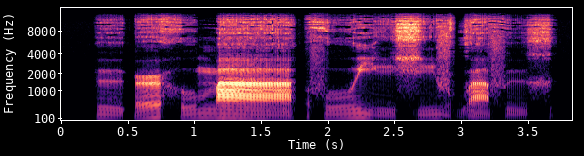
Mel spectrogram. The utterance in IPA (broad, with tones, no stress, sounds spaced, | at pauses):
ʉː˨˩ ʔ ə˞˨˦ h u˨˦ m aː˥˧ | f uː˨˦ j i˨˩ x i˨˦ v ɡʷ a˨˩ f ʉ˨˩ x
